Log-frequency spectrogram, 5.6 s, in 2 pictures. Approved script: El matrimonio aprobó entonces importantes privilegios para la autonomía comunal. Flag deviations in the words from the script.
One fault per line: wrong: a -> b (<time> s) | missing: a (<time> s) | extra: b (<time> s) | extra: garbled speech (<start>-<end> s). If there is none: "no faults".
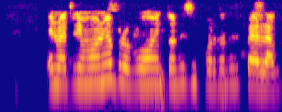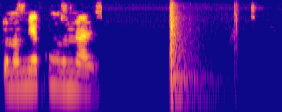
missing: privilegios (2.4 s)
